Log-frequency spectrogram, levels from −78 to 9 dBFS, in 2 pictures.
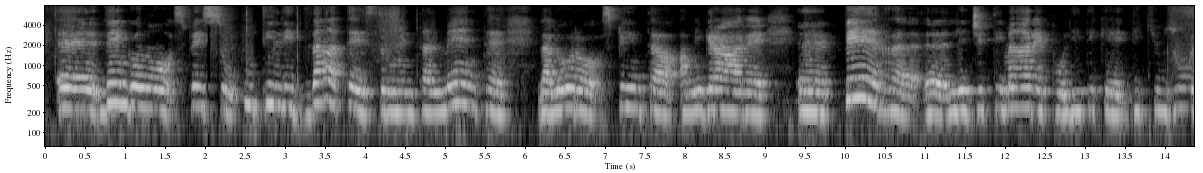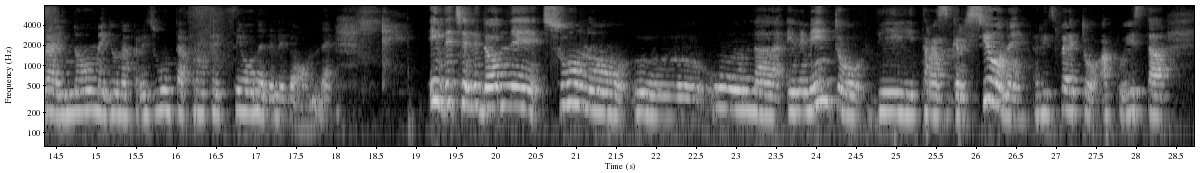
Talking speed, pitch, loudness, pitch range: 75 wpm, 205 Hz, -21 LUFS, 190-235 Hz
